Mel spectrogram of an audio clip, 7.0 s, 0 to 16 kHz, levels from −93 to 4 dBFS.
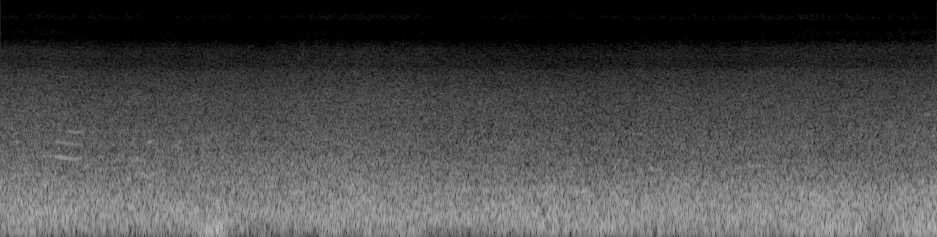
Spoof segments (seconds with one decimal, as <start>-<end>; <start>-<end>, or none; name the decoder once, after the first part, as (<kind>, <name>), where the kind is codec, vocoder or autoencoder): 0.6-4.3 (autoencoder, DAC-VAE); 5.5-6.1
